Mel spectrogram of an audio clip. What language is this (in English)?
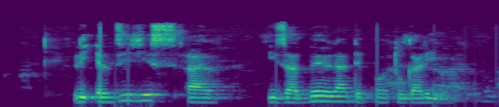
Esperanto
